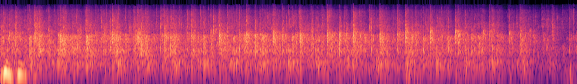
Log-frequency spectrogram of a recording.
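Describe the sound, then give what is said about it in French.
An audience bursts into steady, sustained applause for guest Sophie Binet, head of a major French trade union, as she is introduced one evening. Many hands clap together in a dense, even roar that holds for several seconds before tapering slightly at the end. “Bonsoir, vous pouvez l'applaudir, n'hésitez pas.”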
